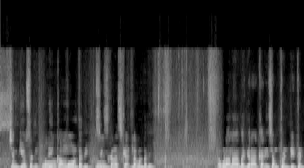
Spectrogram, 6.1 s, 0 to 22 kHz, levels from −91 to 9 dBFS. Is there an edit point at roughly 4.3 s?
yes; 1 cut; at 4.3 s

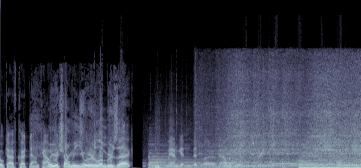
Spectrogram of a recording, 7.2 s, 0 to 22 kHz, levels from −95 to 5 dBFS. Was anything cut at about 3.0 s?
yes; 1 cut; at 3.0 s

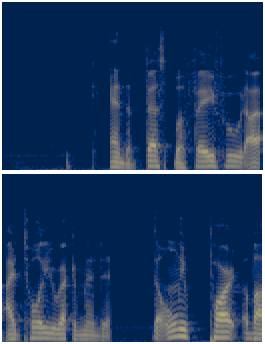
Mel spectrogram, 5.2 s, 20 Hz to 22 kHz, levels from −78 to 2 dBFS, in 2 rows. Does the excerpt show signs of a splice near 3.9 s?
yes; 1 cut; at 3.9 s

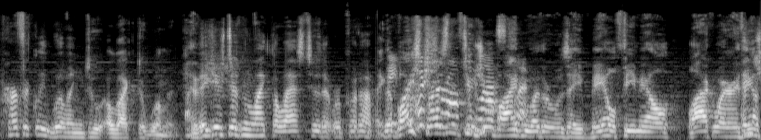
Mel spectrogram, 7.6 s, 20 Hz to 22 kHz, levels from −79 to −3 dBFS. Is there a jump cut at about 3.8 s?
yes; 1 cut; at 3.8 s

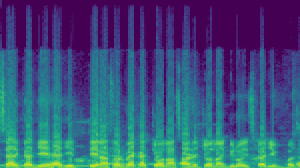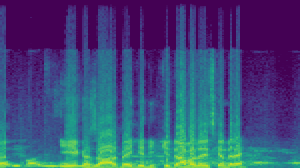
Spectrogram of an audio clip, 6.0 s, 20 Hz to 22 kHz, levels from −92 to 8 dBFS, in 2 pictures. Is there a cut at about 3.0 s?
yes; 1 cut; at 3.0 s

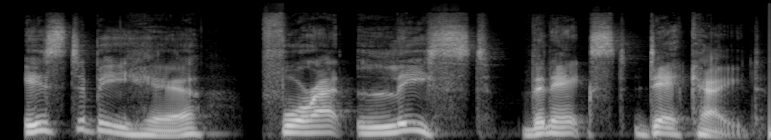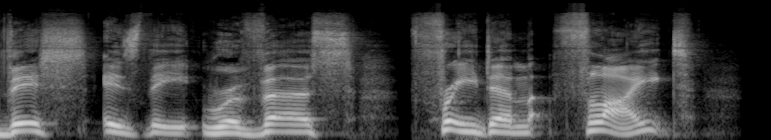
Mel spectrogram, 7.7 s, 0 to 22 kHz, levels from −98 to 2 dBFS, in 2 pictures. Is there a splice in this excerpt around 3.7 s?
yes; 1 cut; at 3.7 s

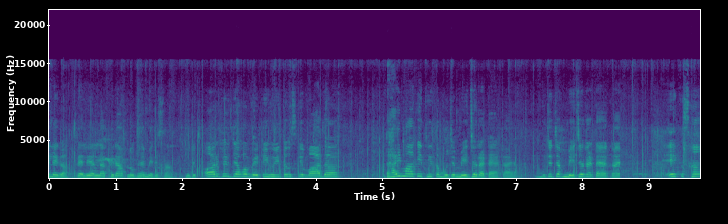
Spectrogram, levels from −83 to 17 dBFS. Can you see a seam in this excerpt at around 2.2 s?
yes; 2 cuts; at 2.2 s, 8.7 s

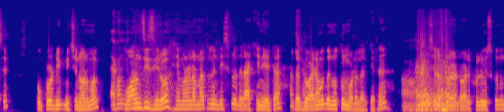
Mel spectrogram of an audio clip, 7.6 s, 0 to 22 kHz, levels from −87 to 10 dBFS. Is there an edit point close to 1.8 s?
yes; 1 cut; at 1.8 s

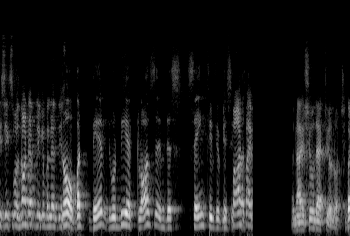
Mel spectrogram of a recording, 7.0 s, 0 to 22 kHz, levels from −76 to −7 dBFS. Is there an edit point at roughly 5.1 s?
yes; 1 cut; at 5.1 s

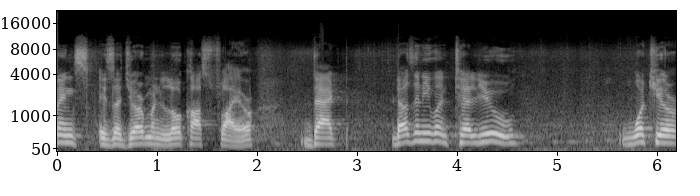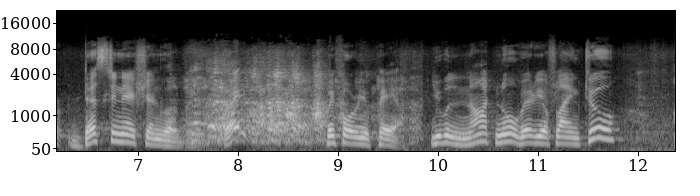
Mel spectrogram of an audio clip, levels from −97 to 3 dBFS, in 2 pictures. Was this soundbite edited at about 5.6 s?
no; 1 cut; at 9.8 s

